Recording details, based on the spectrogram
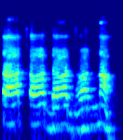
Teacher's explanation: फिर ता वर्ग जो है वो आपके दंत से बोला जाता है। जब ता बोलोगे तो आपकी जुबान है वो दांत के टच करते हुए हल्की सी बाहर निकलेगी।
